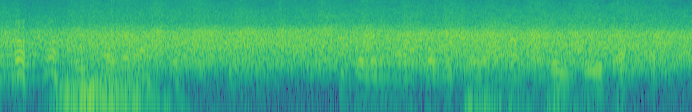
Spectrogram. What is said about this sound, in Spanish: Muy bien, pues ante todo le damos la bienvenida a Monseñor con un fuerte aplauso, que está aquí en medio de nosotros.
